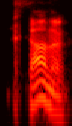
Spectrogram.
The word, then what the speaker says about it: Chanukah: Don't know where the H came from, but in the Hebrew it's with the Chetz, so it's the Chanukah. Regardless, as long however you pronounce it, Chanukah.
